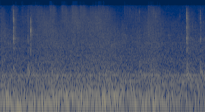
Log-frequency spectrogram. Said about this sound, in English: And here comes the next artillery strike.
